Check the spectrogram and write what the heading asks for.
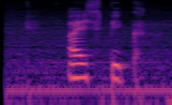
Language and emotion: Russian, neutral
